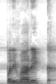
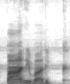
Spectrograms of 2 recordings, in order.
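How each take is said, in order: First: पारिवारिक said with a short a in the first syllable, pəri; first syllable of पारिवारिक clipped short; पारिवारिक as the wrong form; wrong pronunciation. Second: पारिवारिक with a long aa in the first syllable, pari; first vowel of पारिवारिक held long; पारिवारिक said right; correct pronunciation. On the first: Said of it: "अशुद्ध शब्द". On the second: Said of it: "उसको शुद्ध कैसे करते हैं". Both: Shown as a demonstration.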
